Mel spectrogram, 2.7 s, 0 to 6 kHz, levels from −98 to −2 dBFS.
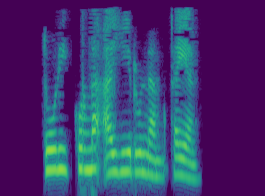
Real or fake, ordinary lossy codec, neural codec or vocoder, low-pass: fake; MP3, 24 kbps; codec, 16 kHz, 1 kbps, X-Codec, HuBERT features, trained on balanced general audio; 5.4 kHz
